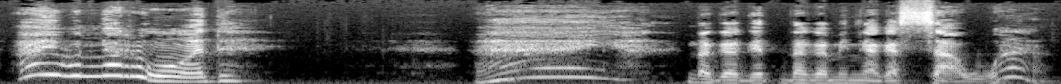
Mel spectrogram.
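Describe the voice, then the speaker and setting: Wildly swooping, excitable Ilocano gossip. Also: mid-range voice, takes it slowly, breathy edge, heavily acted. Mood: animated. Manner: exaggerated swooping exclamations. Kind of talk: radio drama acting.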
